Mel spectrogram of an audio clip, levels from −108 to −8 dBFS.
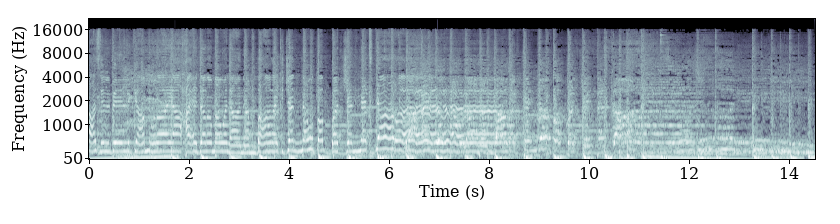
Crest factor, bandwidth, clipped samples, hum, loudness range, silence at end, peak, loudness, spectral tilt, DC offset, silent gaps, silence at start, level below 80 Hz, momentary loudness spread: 14 dB; 16.5 kHz; under 0.1%; none; 4 LU; 0 s; 0 dBFS; -16 LUFS; -5 dB/octave; under 0.1%; none; 0 s; -22 dBFS; 6 LU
